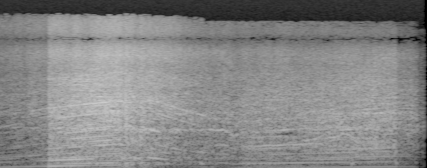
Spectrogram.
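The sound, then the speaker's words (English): A car engine roars into life at about half a second and pulls away, speeding along a leafy country road toward Norwich, revving up as it accelerates, then holding a steady, loud drone with a rising whine for several seconds. “Speeding along a leafy country road.”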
